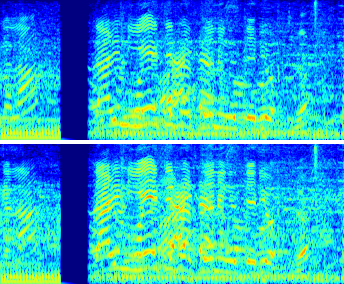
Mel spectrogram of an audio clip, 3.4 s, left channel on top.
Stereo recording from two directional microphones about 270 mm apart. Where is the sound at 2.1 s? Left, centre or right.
Centre.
